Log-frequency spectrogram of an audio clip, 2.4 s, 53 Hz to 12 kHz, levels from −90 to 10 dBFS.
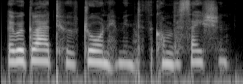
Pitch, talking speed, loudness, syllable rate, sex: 215 Hz, 245 wpm, -20 LUFS, 6.9 syllables/s, female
